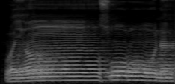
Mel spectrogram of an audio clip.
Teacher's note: സക്നത്തായ നൂനിനെ ശേഷമുള്ള സ്വാദ് വന്നതുകൊണ്ട് ഇഖ്ഫാ ഹഖീഖി നൽകി മറച്ചു മണിച്ച് തഫ്ഖീമോടുകൂടി ഉച്ചരിക്കണം. സ്വാദ് ഇസ്തിഅലാഇൻ്റെ തഫ്ഖീം ചെയ്യേണ്ട അക്ഷരമാണ്, സ്വരഭാരത്തോടെ തടിപ്പിക്കേണ്ട അക്ഷരമായതുകൊണ്ട് മണിക്കലിലും ആ തടിപ്പിക്കൽ തഫ്ഖീം ഉണ്ടാവണം.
